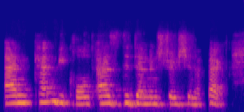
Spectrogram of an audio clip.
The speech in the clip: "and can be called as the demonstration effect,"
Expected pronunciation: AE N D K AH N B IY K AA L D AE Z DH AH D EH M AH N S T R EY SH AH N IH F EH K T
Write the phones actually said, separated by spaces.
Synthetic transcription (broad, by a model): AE N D K AH N B IY K AA L D AE Z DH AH D EH M AH N S T R EY SH AH N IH F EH K T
